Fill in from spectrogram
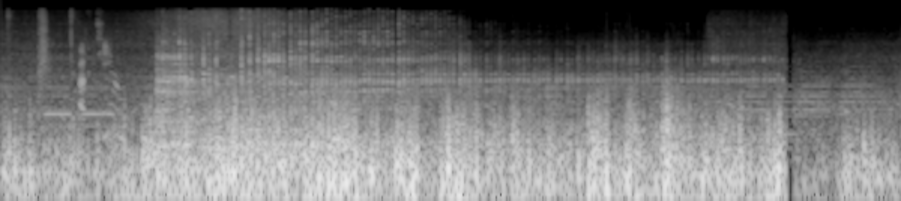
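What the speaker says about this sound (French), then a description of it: "Il y a un vent par ici" Strong wind buffets the microphone along the Apulian seaside, a steady low roar with gusts, mixed with passing engine noise from cars in the narrow streets and voices talking over it.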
